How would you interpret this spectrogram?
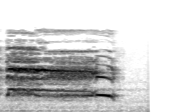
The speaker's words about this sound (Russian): На забор, захлопав крыльями, взлетел соседский заспанный петух и хрипло пропел свое.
